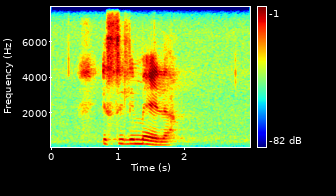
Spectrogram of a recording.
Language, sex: Xhosa, female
